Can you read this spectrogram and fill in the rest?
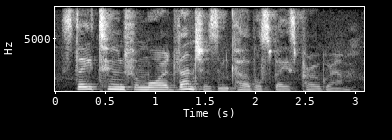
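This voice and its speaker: A woman's voice: on the low side, normal speed, mellow. A synthetic woman's voice speaking as an AI copilot, giving composed, formal, fully formed replies.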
